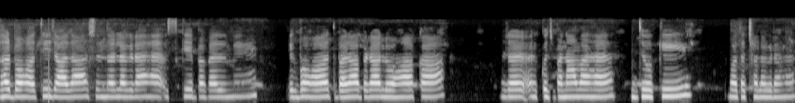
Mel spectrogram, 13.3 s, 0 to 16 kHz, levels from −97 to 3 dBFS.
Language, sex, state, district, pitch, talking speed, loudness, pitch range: Hindi, female, Bihar, Kishanganj, 245 Hz, 125 wpm, -18 LUFS, 240-255 Hz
